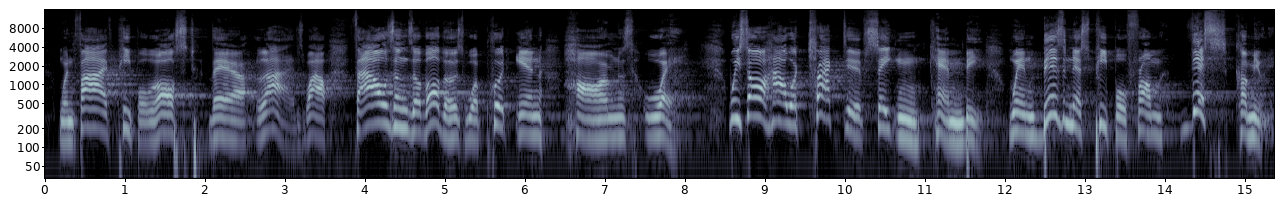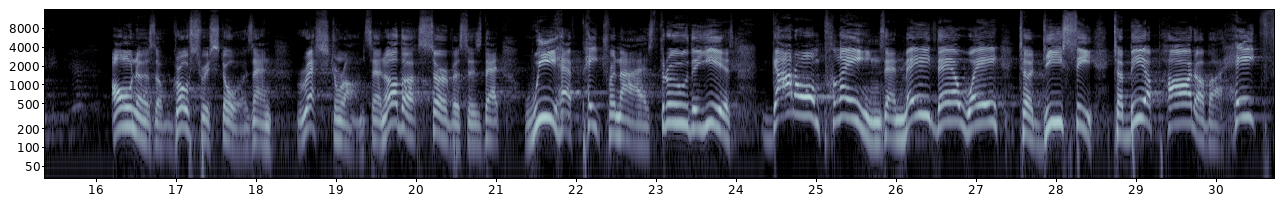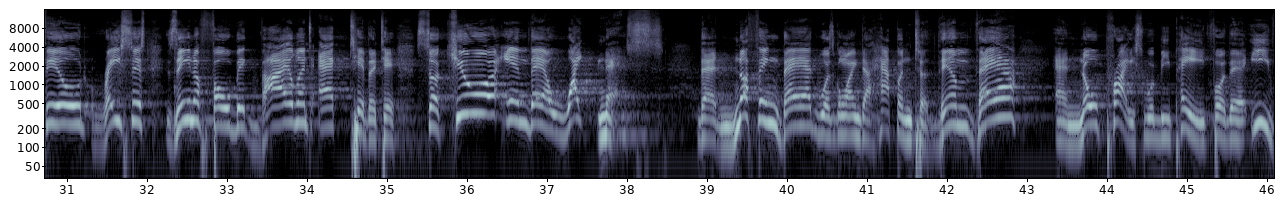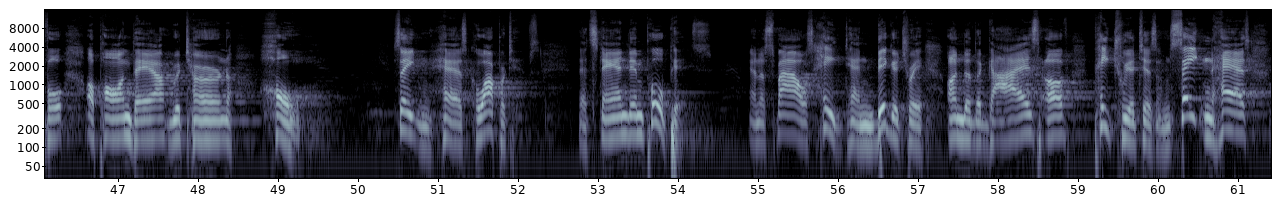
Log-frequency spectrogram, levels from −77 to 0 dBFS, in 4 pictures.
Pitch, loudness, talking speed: 180 Hz, -26 LUFS, 110 wpm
